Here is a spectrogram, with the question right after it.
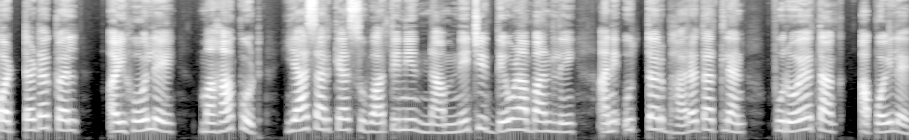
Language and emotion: Goan Konkani, neutral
